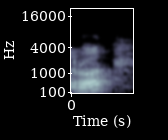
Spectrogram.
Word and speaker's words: Rorr: so Rorr, pronounced the normal Rorr.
